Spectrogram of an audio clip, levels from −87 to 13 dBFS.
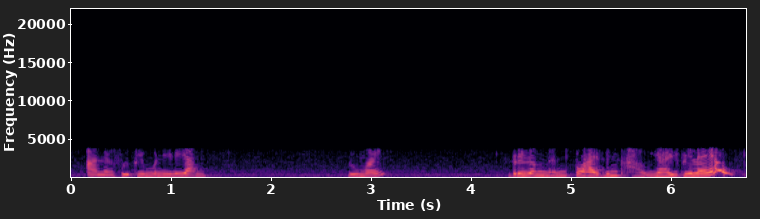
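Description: Speech sent through the iLBC codec, a narrowband VoIP coder, so the band runs only from about 300 Hz to 3.7 kHz and everything above is gone. The codec damage is plainly audible: a rough, slightly synthetic edge on the voice, which fits iLBC's 30 ms frame mode at around 13.33 kbps. What sets it apart from other narrowband coders such as GSM or AMR is that each frame's excitation is coded on its own, so the roughness stays even rather than smearing from one frame into the next. Two lost iLBC frames break in, at 0.92 to 0.96 s and at 4.92 to 4.97 s, each a single frame of about 30 ms. In both, the decoder fills the hole by repeating the last pitch cycle mixed with noise, which sounds like a brief held, buzzy-breathy vowel rather than silence or a click. Unlike concealment in codecs that carry state across frames, the voice snaps back to normal on the very next frame instead of staying smeared for a while afterwards.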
